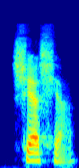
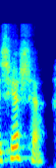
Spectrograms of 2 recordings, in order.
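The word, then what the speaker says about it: Sciascia: de Italia que es shasha se lee así se escribe escia HM pero se dice shasha Entonces era un hombre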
